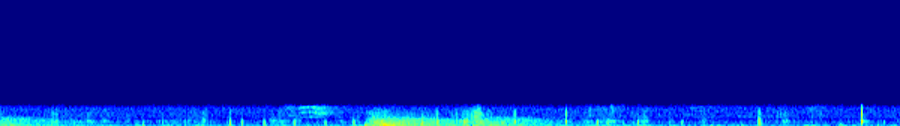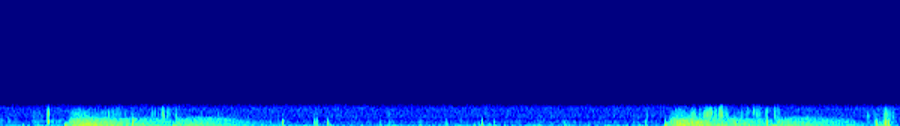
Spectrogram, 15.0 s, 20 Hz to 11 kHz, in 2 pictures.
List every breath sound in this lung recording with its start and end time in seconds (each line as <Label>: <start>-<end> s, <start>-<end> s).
Inhalation: 2.94-3.81 s, 8.03-8.90 s, 13.05-13.93 s
Exhalation: 3.87-4.75 s, 8.94-9.81 s, 14.00-14.88 s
